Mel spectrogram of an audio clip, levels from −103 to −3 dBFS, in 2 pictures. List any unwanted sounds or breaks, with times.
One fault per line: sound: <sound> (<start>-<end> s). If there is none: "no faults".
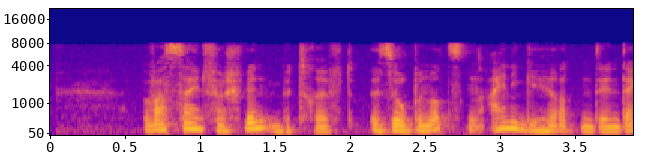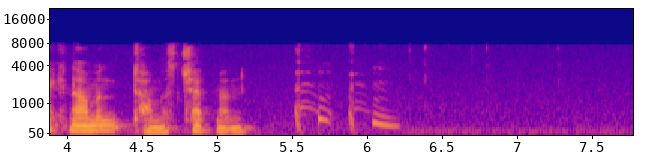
sound: cough (5.5-6.2 s)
